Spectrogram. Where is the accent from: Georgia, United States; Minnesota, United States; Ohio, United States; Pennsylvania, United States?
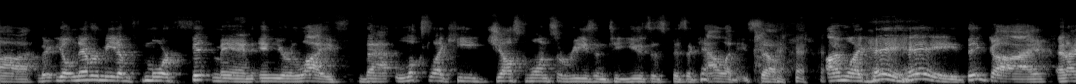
Pennsylvania, United States; Pittsburgh; I'm from Pittsburgh.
